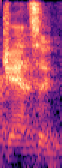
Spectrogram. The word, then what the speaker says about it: Jansen: We're going to give him the opportunity to close, making Jensen probably the most dominant eighth inning guy in Major League Baseball. And really, Jensen has closer stuff. I'm sorry, Jansen, Kenley Jansen. Let's get the name right.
